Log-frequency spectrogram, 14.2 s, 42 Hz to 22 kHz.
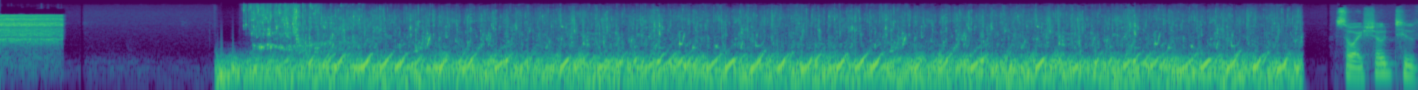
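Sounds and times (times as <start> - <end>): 
marble fizzing in hydrochloric acid: 2.4 - 13.1
speech: 13.4 - 14.1.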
